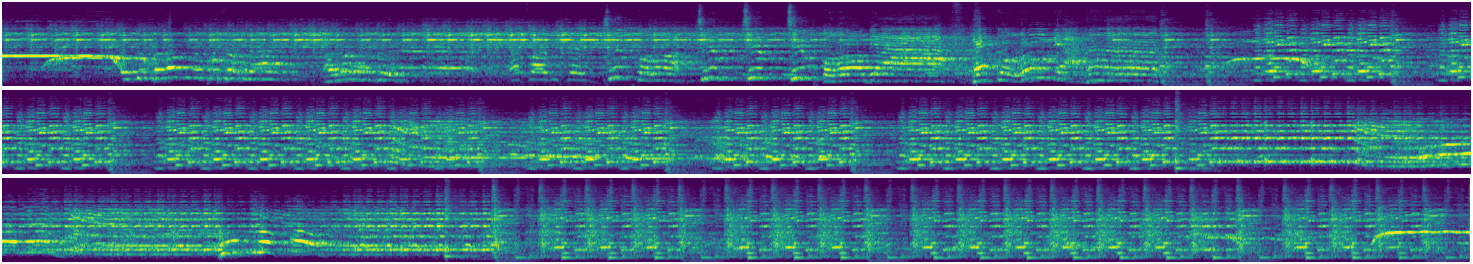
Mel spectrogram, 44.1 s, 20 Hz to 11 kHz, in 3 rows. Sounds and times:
Music: 0:00.0 - 0:44.0.

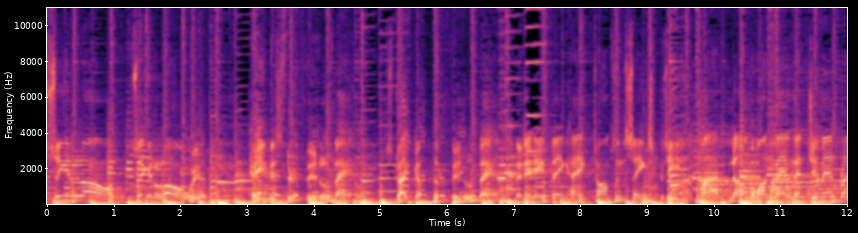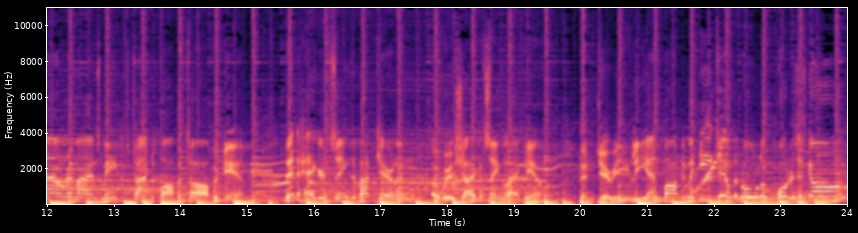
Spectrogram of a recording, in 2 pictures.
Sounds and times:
Country: 0:00.0 - 0:24.0
Male singing: 0:00.0 - 0:24.0.

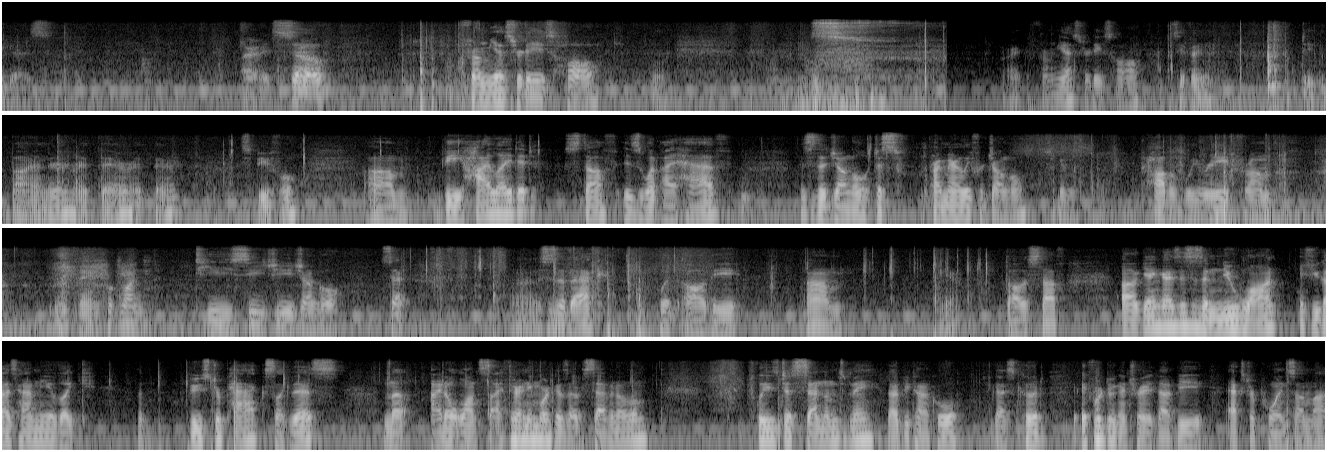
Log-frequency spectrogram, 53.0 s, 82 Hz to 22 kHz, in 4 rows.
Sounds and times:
Speech: 0:00.0 - 0:00.6, 0:02.4 - 0:03.4, 0:04.6 - 0:06.7, 0:10.0 - 0:12.2, 0:13.0 - 0:16.2, 0:16.9 - 0:20.5, 0:21.2 - 0:26.1, 0:27.0 - 0:30.6, 0:31.6 - 0:33.9, 0:34.5 - 0:34.9, 0:35.8 - 0:37.1, 0:37.7 - 0:46.2, 0:47.2 - 0:52.9.

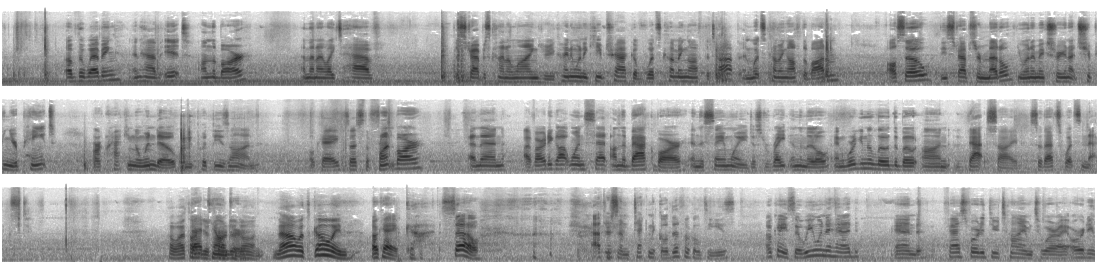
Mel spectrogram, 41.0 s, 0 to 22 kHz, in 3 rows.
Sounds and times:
Speech: 0:00.8 - 0:03.1, 0:03.8 - 0:04.8, 0:05.7 - 0:10.5, 0:11.1 - 0:16.9, 0:17.5 - 0:27.7, 0:29.5 - 0:33.4, 0:34.8 - 0:41.0.

